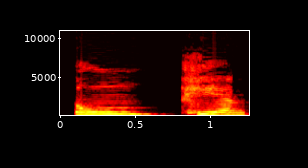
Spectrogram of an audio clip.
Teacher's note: Tiannya masih sampai keluar udara, ya.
